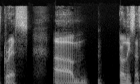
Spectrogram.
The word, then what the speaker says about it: Gris: couple years ago yeah um that's how you pronounce that I always thought it was yeah I thought it was GRE yeah but it's it's Gris um or at least that's how the developers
